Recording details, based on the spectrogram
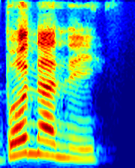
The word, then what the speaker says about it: bonne année: In French, bonne année? – Yeah, not bad, bonne année.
